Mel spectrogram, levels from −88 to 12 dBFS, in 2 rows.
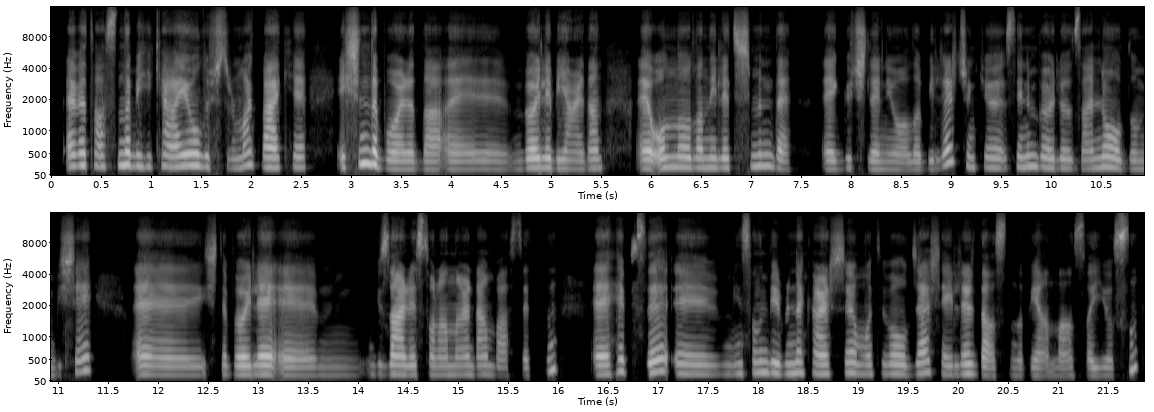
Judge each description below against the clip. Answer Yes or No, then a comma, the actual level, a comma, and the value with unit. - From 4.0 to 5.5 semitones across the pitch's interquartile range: No, average, 3.5 semitones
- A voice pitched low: No, high, 195 Hz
